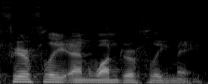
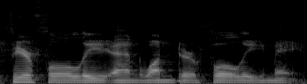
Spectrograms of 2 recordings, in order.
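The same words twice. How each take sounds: First: The middle 'ful' syllable is dropped. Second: The middle 'ful' syllable is fully pronounced. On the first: The speaker calls it right. "We would say ... I just got rid of the ul there" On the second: The speaker calls it wrong. "I don't say"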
